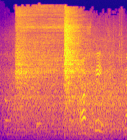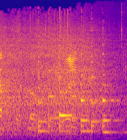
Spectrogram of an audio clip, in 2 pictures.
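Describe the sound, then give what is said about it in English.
A bus pulls up in a parking lot, and its air brakes let out a loud, sharp hiss and release. A lower engine drone and whine continue over background noise. “The bus is early, but Josh hustles across the parking lot like he's worried it's going to leave without him.”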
